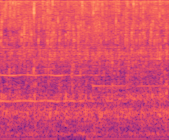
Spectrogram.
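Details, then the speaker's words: LG washing machine after cleaning the inlet filter to fix IE error: strong, steady gush of water pouring in without sputter or hiss; inlet flow pressure high and healthy. "you can hear the pressure of the water flow is very high"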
